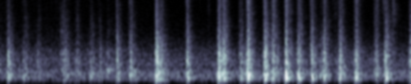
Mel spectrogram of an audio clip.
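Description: A toddler chewing cake with his mouth open, making irregular wet lip smacks and clicks that come much faster from about halfway through.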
